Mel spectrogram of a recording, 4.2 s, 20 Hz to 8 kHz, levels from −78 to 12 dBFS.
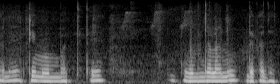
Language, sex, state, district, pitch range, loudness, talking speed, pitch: Bengali, male, Assam, Hailakandi, 140-160 Hz, -16 LUFS, 85 wpm, 150 Hz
